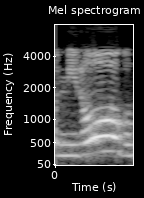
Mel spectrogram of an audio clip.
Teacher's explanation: विसर्ग का लोप हो जाता है और विसर्ग के पहले का जो स्वर है वो दीर्घ हो जाता है।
